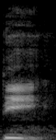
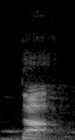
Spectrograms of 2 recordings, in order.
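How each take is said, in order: First: The vowel is a long, bright 'ee' sound. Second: The vowel is a short, neutral 'uh' sound. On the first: It comes before a word starting with a vowel. "Vowel ওয়ার্ডের প্রথম word অর্থাৎ দা এর উচ্চারণ" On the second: It comes before a word starting with a consonant. "Consonant word এর আগে যেই T H E থাকে তার উচ্চারণ"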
